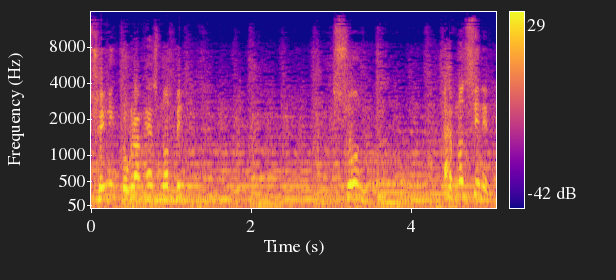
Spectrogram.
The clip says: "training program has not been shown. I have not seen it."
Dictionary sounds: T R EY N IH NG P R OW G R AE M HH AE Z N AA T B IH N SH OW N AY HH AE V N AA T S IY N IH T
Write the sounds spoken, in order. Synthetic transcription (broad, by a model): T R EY N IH NG P R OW G R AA M HH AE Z N AA T B IH N S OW N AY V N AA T S IY N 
